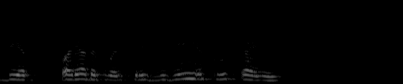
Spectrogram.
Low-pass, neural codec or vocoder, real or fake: 3.6 kHz; codec, 16 kHz, 16 kbps, FunCodec, trained on LibriTTS, 50 frames a second; fake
